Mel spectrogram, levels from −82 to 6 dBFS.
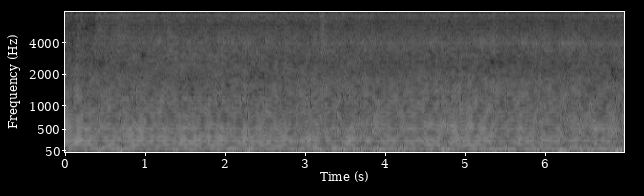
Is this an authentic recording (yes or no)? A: no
